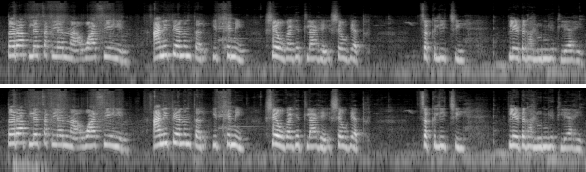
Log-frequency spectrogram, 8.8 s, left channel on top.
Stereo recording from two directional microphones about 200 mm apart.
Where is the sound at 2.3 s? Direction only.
40° right (ahead or behind).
